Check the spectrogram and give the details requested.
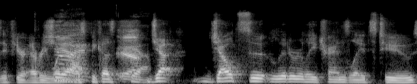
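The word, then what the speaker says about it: jiaozi (饺子): And say jiaozi, because those are my favorites. Except, oh my gosh, how do you pronounce it? I'm terrible. – Oh, no. I went with the Chinese pronunciation.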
